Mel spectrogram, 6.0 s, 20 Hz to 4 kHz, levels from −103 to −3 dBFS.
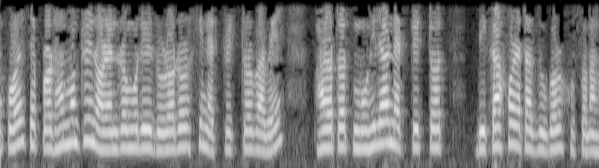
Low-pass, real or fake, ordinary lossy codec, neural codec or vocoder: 3.6 kHz; real; none; none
